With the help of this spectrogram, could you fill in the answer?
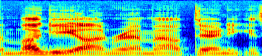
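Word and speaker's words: Mogollon Rim: few days now the muggy on rim I pronounce this Mongolian Rim out there yesterday sorry about that saw the few comments about it it is the muggy on-rem out there and you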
